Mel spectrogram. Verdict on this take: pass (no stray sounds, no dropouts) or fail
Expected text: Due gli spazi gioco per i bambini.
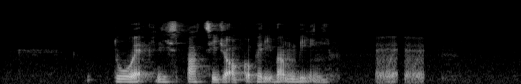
fail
